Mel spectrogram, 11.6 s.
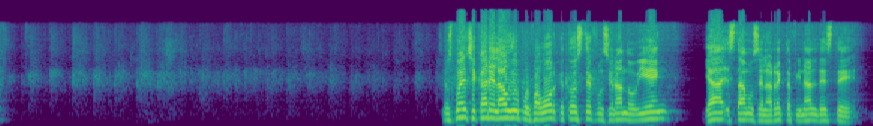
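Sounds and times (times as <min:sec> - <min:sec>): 
audience applause: 0:00.0 - 0:07.0
speech: 0:05.9 - 0:11.5.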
